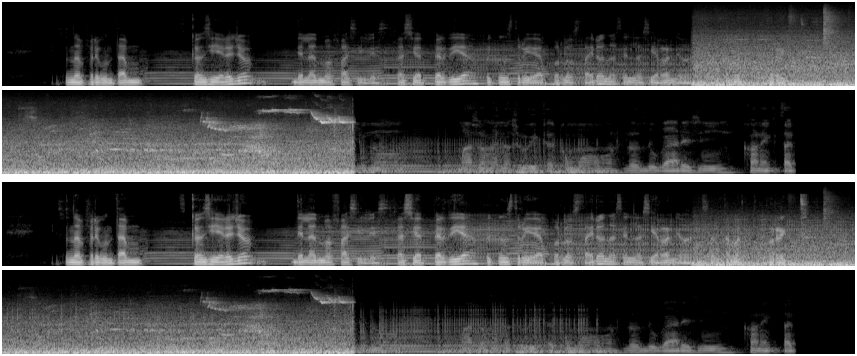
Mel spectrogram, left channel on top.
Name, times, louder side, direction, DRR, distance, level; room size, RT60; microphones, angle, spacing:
voice 1, 0.6-1.4 1.9-8.1, right 2 dB, 35° right, 1.2 m, -22 dB
sound 1, 1.4-14.7, right 2 dB, 80° right, 6.3 m, -33 dB
Chirp tweet, 6.9-12.1, left 2 dB, 30° left, 1.8 m, -18 dB
voice 2, 8.7-12.7 13.1-16.5, left 1 dB, 85° left, 7.9 m, -35 dB
head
